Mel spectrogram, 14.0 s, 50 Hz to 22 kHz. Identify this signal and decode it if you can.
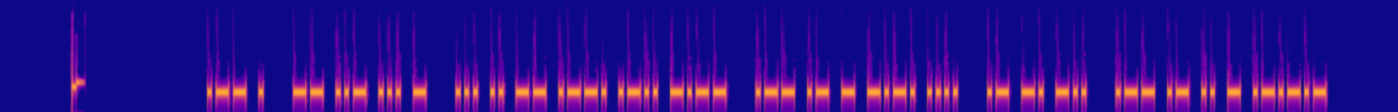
Morse code, heard as a keyed tone, about 28 wpm, 700 Hz. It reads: WE MUST SIMPLY WATCH AND WAIT.
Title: Sentences from Top 1000 Words - Review Part 4 - 28wpm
